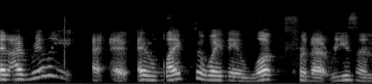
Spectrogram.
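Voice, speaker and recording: With ordinary pitch variation, a woman uses a normal speaking voice at a moderate pace. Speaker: podcast host. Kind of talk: interview conversation.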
